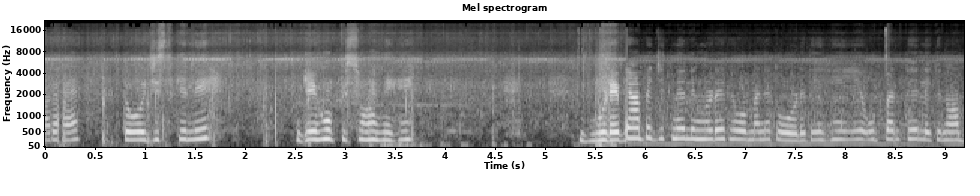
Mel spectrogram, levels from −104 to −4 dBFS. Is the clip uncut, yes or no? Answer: no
